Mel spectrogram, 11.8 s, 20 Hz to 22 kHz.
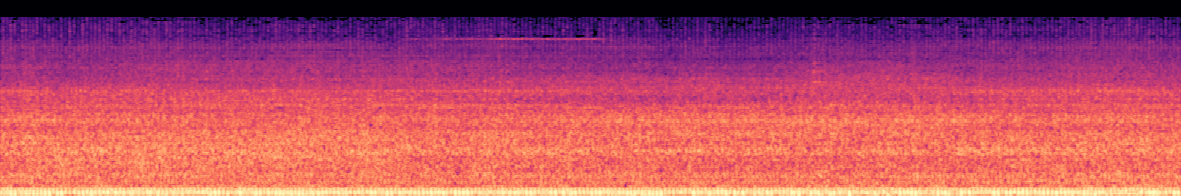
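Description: Triumph Trophy SE's 1215 cc inline three-cylinder engine idling steadily.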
